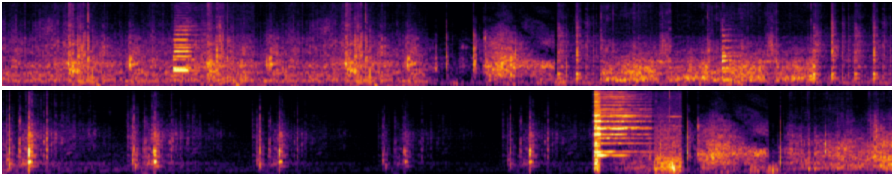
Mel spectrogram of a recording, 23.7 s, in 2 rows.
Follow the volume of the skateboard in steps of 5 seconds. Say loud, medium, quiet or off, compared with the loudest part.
loud, loud, loud, medium, loud.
